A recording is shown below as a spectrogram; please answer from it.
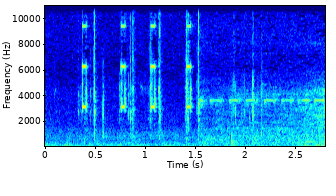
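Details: Newly fitted Linear AK-11 keypad on low-voltage 4-wire gate system, relay 1 timed open: four sharp keypad beeps after entering code, then gate motor hum starts and rises steadily; operating normally.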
